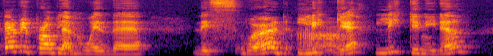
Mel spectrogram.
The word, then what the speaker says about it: lykke: They have very problem with this word, lykke needle. It's a Norwegian word, and since Robert speaks Norwegian all day and all night, all the time, he knows exactly how this is pronounced.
